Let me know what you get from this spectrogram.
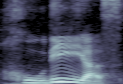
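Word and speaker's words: judías: Tu tens que pronunciar judias. Então o som do J normal, ru. O D fraco, dias.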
